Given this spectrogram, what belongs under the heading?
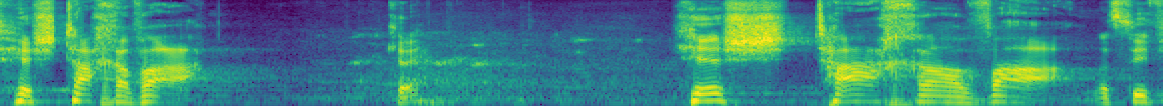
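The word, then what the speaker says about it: השתחוה: Hishtachavah. Okay? And it's chava. You got to scrape the back of your throat there, like ich or bach.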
